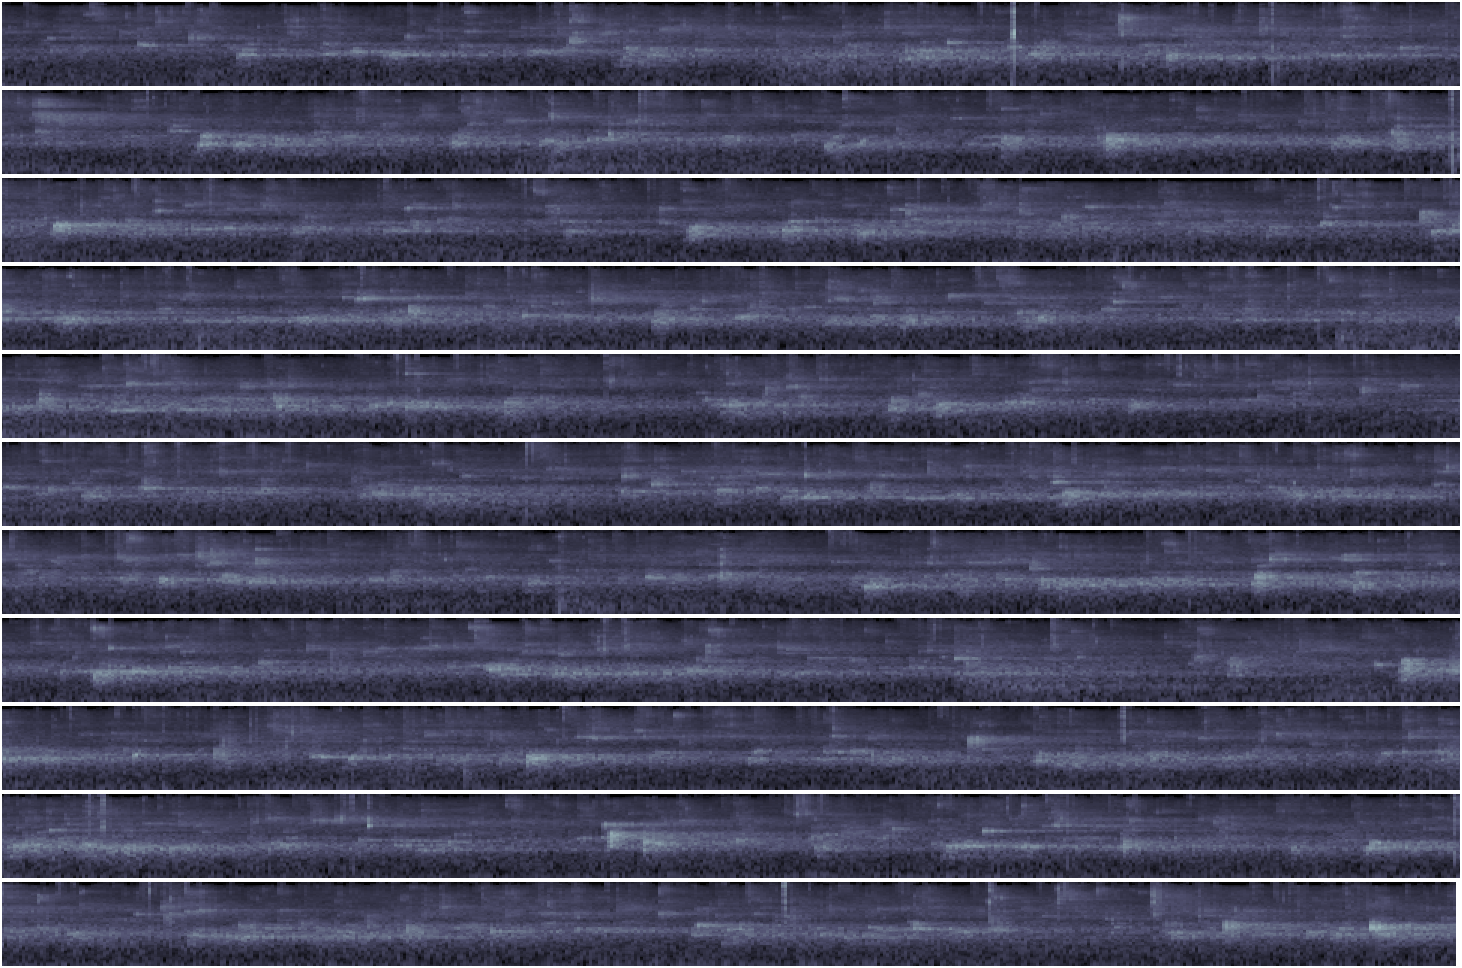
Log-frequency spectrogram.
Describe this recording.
In this village of the Jura area, there's a small marble underground quarry. The square room includes a lake. This is here the pleasant sound of drops falling into the lake, some drops falling directly on the microphones, and also a few sounds from the outside as the room is not very huge.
